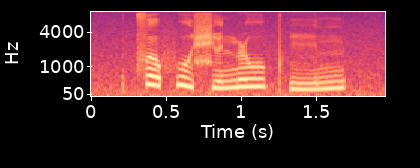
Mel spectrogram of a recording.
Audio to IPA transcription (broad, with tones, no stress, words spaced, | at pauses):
t͡sɤ˥˧fu˥˩ ɕy˧˥nɻu˥ pʰi˧˥n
